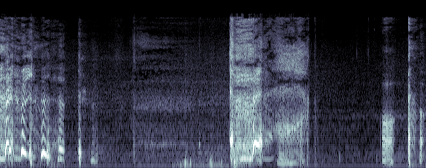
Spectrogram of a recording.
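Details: Girl with scratchy, sore throat who thinks she is getting a cold: a run of short coughs, then a harsher cough and a throat clear, with a few single coughs after.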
